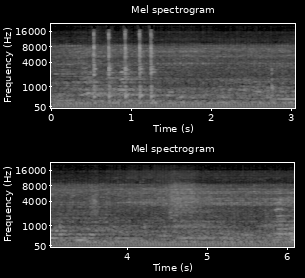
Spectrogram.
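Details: Five quick sharp clicks while turning the steering at idle; worn front strut top mount (shocker) bearing noise.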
